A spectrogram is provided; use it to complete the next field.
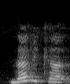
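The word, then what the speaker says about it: ذلك: arabic is delica delica dalika is also like heather and habi it is pronounced with alif but written without alif so we write it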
